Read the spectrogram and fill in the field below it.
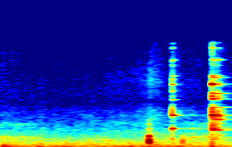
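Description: Plates and cups clink softly.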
